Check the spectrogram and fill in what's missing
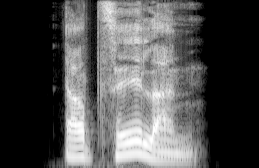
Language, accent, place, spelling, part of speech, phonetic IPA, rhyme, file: German, Germany, Berlin, Erzählern, noun, [ɛɐ̯ˈt͡sɛːlɐn], -ɛːlɐn, De-Erzählern.ogg
- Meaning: dative plural of Erzähler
